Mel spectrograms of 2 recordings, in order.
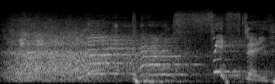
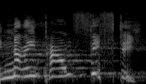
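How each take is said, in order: First: Very slow, high, louder outraged question; appalled disbelief. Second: High, slow, stretched price; outraged disbelief. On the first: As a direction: stretch every word in mock horror. Repeated price, very drawn out. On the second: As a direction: drag it out in scandalised disbelief. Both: Acted.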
